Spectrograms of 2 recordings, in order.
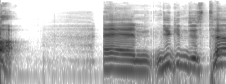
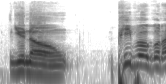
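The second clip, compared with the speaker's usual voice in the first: ordinary delivery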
